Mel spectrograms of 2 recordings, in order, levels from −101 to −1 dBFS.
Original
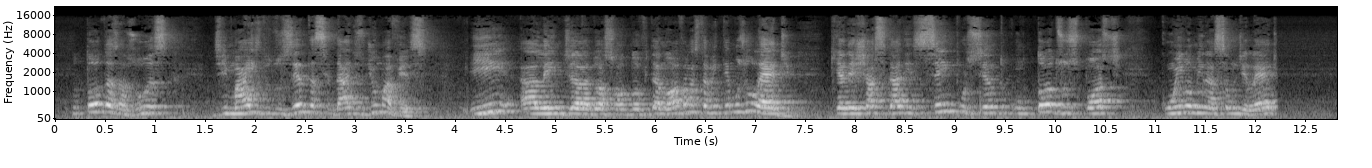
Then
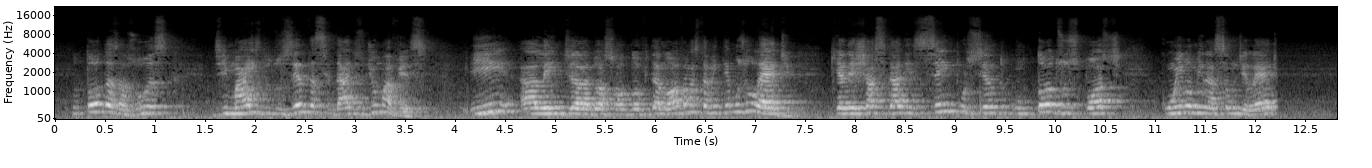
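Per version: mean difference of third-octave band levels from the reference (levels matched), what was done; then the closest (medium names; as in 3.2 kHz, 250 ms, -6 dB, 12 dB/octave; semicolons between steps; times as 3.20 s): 4.5 dB: distance through air 280 m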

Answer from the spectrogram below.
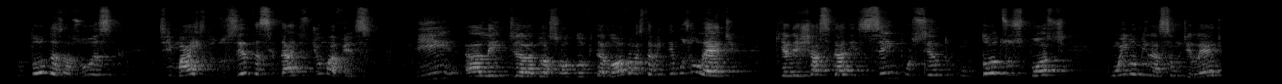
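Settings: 13.0 dB: high-pass 830 Hz 24 dB/octave; trim -6 dB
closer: first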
